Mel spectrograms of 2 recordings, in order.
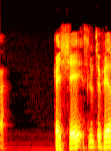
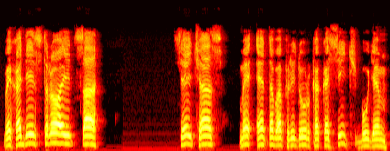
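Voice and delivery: squeaky commander; 8 semitones higher than usual. Acted. Little commander rallies troops.

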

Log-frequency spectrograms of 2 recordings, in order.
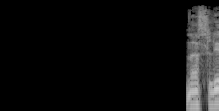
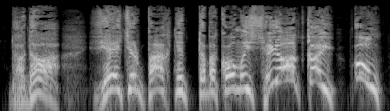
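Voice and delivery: high, loud barking-dog excitement; excited shouting; 11 semitones higher, 5 dB louder than usual. A narrator's reading. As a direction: cry out the great news to wake someone. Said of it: "закричала она". (взволнованно кричит высоким голосом)

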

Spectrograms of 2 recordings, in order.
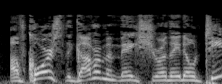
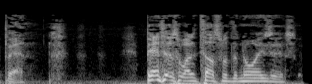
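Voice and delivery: ordinary talk

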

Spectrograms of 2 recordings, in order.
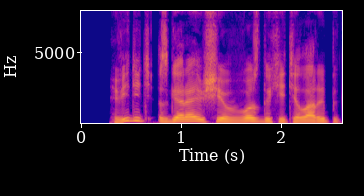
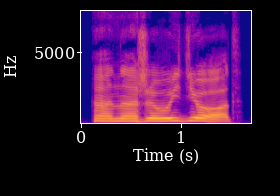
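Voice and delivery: high, loud, slow wail; despairing yell; 9 semitones higher, 6 dB louder, slower than usual. A narrator's reading. Doc yelling as the demoness leaves, high loud wail. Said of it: "заорал Док".

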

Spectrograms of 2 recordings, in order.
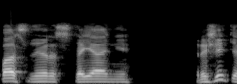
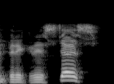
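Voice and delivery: usual speaking voice

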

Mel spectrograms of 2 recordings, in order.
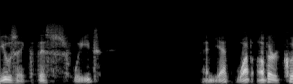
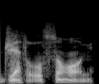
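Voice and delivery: ordinary delivery, nothing marked

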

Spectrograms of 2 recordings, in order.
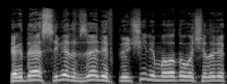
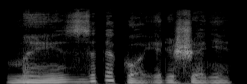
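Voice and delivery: low emperor voice; 8 semitones lower, 9 dB quieter, slower than usual. Acted.

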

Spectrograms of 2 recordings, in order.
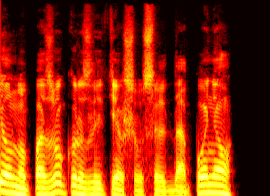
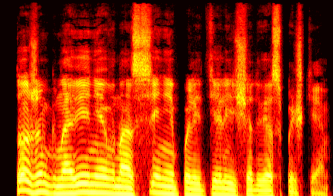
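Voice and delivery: ordinary delivery, nothing marked

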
